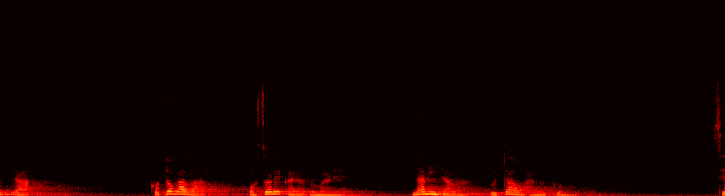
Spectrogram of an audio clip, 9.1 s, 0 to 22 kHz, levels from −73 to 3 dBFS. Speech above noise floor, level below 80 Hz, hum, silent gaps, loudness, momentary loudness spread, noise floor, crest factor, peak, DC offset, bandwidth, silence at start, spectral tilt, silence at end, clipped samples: 29 dB; -62 dBFS; none; none; -35 LUFS; 22 LU; -62 dBFS; 20 dB; -16 dBFS; under 0.1%; 13.5 kHz; 0 s; -8 dB/octave; 0 s; under 0.1%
